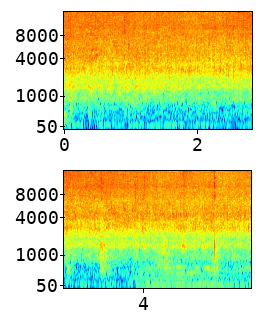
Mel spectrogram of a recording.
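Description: Small mourala fish frying in oil in a pan give a steady, close sizzle throughout, with a few sharper crackles and spatters and no one speaking.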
